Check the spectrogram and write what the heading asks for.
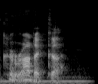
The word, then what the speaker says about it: Karateka: Dave 2 pointed out that it rhymes with erotica, and that seems to be correct.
